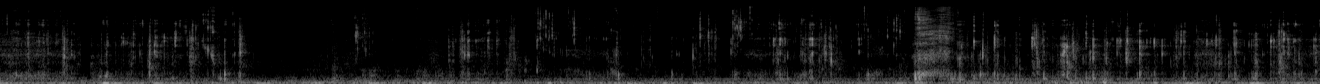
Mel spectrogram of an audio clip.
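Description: Close-miked chewing of soft, chewy rice cakes and flat glass noodles in creamy rosé tteokbokki sauce, with many small wet mouth clicks and a brief louder burst about nine seconds in.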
